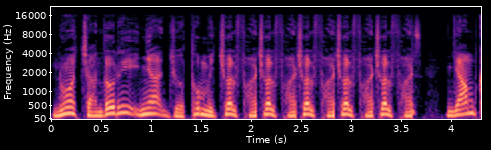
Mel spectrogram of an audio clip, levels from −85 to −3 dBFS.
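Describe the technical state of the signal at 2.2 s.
At 2.2 s the speech is caught in a broken-record loop running from 2.06 to 3.61 s: a 388 ms fragment repeats exactly four times back to back, likely from a stalled player or stream resending its last buffer. The waveform and spectrogram show identical blocks tiling end to end.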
